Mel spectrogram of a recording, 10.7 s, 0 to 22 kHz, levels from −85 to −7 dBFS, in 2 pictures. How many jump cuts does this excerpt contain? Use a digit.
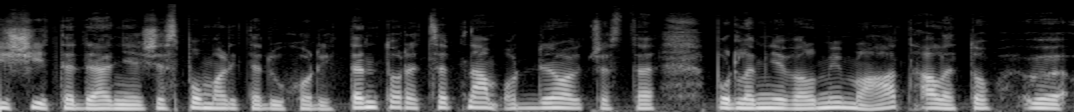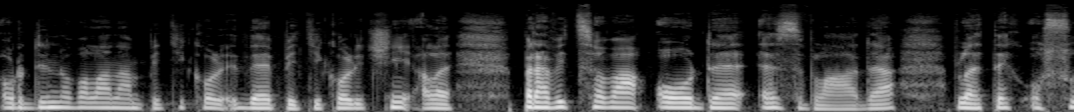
2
